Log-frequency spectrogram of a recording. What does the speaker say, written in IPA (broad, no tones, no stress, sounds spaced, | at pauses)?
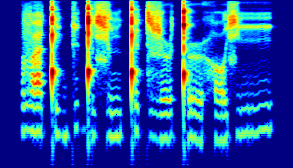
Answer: v a ǃ i ɡ k i ɡ͡ǃ ʌ ɕ ɔ ɲ ǃ e t ɮ ə˞ ǃ ə˞ h ɔ ɕ iː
